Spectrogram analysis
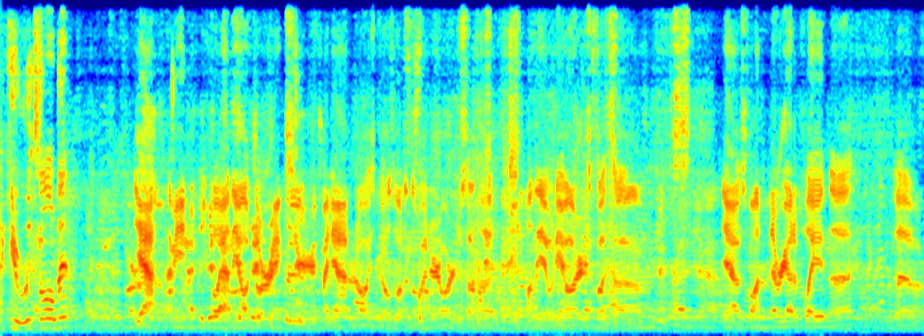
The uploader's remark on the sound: LIVE from the Winter Classic in Seattle, WA!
